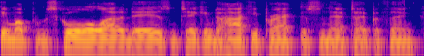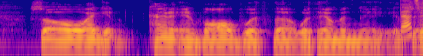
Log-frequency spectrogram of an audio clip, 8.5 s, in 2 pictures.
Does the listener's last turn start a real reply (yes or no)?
yes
